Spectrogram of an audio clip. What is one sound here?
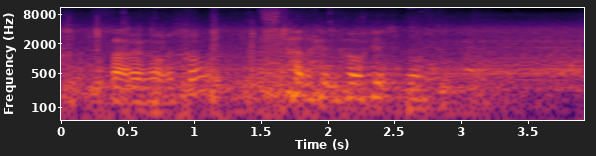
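A suitcase rolls along a hard floor.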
